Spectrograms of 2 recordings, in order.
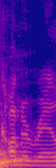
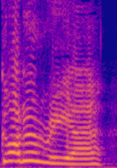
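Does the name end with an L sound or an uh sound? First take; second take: L sound; uh sound. First: The name ends in an L sound. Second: The name ends in an open uh vowel. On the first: The speaker calls it right. "you mean gonorrheal?" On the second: The speaker calls it wrong. "I pronounced the name gonorrhea"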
